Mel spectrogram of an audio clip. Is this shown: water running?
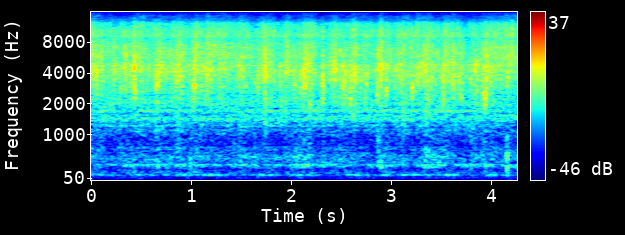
yes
